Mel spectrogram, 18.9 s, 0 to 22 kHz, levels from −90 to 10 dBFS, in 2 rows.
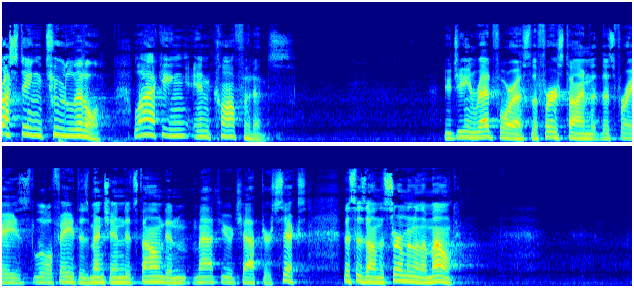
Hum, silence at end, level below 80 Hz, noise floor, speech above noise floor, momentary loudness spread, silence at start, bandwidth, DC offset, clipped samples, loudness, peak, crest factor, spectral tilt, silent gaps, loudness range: none; 2.55 s; -64 dBFS; -72 dBFS; 42 dB; 13 LU; 0 s; 11.5 kHz; under 0.1%; under 0.1%; -29 LUFS; -10 dBFS; 22 dB; -4.5 dB/octave; none; 9 LU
